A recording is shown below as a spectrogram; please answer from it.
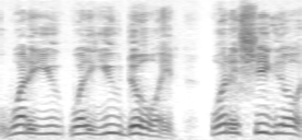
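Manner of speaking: ordinary talk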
